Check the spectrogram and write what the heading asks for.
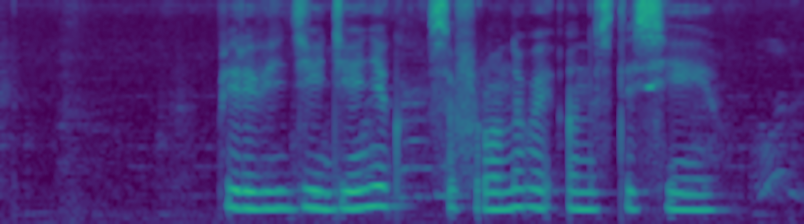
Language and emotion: Russian, neutral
